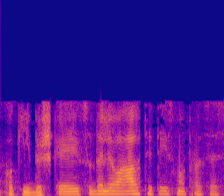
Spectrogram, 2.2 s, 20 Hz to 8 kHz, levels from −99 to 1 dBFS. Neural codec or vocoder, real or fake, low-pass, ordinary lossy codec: none; real; 7.2 kHz; AAC, 16 kbps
